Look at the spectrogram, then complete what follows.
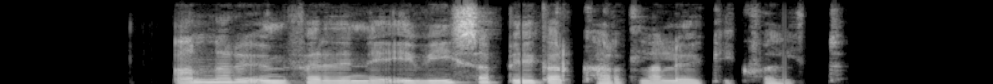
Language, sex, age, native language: Icelandic, female, 50-59, Icelandic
